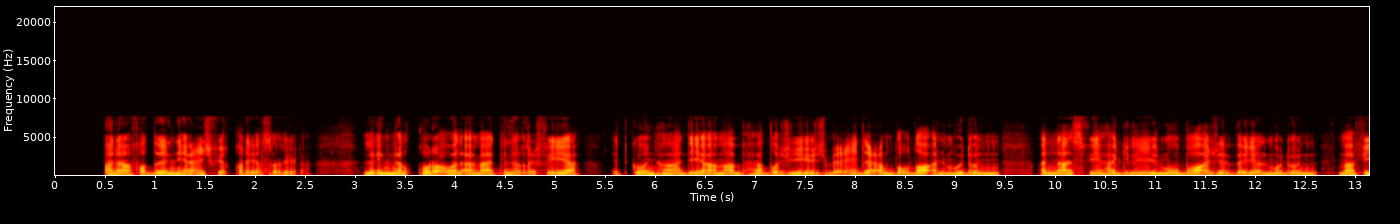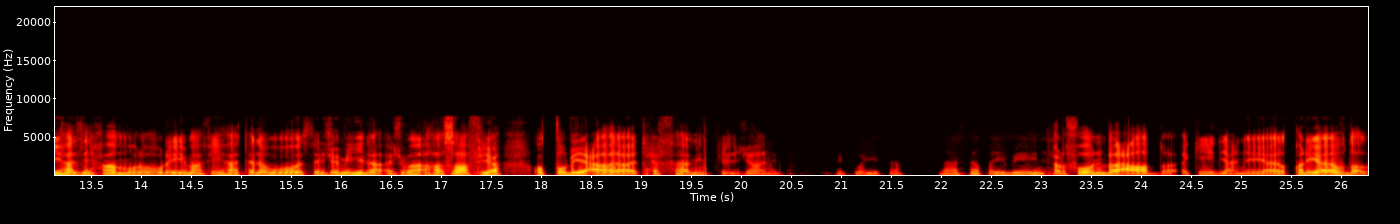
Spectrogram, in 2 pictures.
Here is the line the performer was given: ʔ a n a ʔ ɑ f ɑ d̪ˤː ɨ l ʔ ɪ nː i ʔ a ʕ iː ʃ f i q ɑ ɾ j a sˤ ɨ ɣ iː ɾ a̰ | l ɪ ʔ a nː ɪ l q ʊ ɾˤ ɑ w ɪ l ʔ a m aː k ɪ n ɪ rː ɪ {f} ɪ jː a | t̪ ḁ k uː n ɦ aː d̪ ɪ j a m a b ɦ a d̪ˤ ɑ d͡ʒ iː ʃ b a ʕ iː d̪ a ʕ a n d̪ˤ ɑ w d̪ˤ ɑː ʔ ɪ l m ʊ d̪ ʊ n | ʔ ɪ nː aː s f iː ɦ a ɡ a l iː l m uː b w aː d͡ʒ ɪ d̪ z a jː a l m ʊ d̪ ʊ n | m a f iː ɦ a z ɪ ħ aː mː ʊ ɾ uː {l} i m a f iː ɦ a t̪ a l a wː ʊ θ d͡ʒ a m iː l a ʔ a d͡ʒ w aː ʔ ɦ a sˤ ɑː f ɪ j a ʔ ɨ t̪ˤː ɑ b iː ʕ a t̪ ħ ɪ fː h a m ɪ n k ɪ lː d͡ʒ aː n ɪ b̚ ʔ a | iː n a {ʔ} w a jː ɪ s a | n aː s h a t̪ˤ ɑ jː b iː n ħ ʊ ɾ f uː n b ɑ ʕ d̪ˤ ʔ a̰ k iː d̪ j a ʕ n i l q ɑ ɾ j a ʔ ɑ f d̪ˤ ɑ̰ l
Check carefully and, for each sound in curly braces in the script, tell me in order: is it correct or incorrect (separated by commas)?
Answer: correct, incorrect, incorrect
